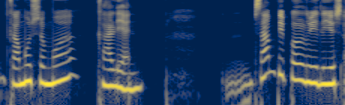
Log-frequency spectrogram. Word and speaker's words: semua: Normally, we will add another word, which is semua, S-E-M-U-A. It is pronounced as semua.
